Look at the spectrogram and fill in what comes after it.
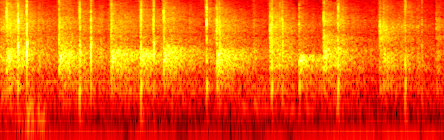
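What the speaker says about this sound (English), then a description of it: "Big round of applause." Dense applause from an audience after a panel conversation, a continuous loud wash of many hands clapping together with a few sharper, nearer claps standing out through it.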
